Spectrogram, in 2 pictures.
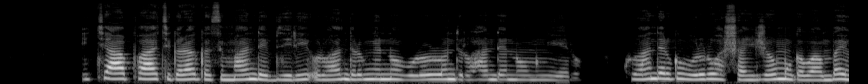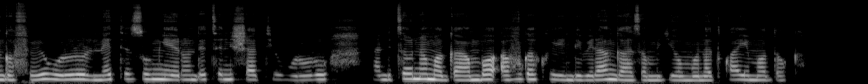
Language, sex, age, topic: Kinyarwanda, female, 18-24, finance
